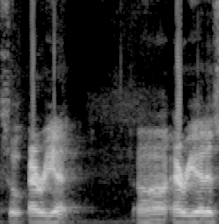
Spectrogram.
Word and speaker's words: Ariete: So Ariete. Ariete is spelled A-R-I-E-T-E.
